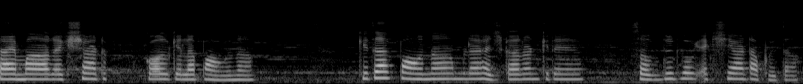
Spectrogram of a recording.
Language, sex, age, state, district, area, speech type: Goan Konkani, female, 30-45, Goa, Murmgao, rural, spontaneous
